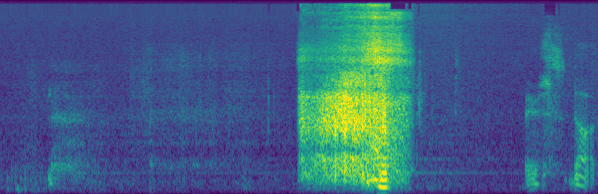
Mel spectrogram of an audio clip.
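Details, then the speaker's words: Person sick with a snotty, very itchy nose and sneezing repeatedly: one loud, explosive sneeze after a quiet pause, with brief sniffing before and after, in a small room. "My nose is so itchy. So itchy right now. I'm gonna sneeze again. Damn it. Oh, I'm making a mess."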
